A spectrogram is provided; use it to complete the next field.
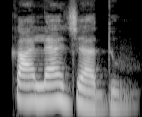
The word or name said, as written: काला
